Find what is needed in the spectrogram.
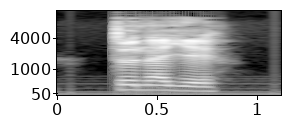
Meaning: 1. to torture with pincers 2. to torment
- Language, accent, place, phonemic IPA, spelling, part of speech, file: French, France, Lyon, /tə.na.je/, tenailler, verb, LL-Q150 (fra)-tenailler.wav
